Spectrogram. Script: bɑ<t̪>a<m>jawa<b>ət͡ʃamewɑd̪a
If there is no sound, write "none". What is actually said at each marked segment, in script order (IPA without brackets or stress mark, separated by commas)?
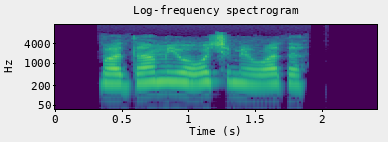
d̪, m, w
